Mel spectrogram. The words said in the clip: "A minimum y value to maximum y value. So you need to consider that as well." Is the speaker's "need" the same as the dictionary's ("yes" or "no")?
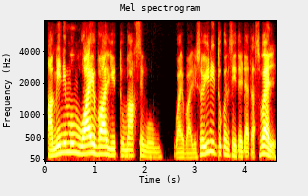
yes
